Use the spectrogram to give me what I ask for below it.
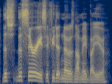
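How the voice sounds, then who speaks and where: Over music, a young livestream host at an indoor desk reacts casually and banters with his chat. He speaks fast in a lowish voice with lively intonation, captured at studio quality with no echo.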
